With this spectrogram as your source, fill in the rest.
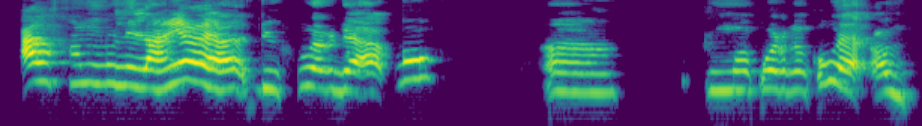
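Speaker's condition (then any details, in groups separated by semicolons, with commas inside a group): Cerebral palsy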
